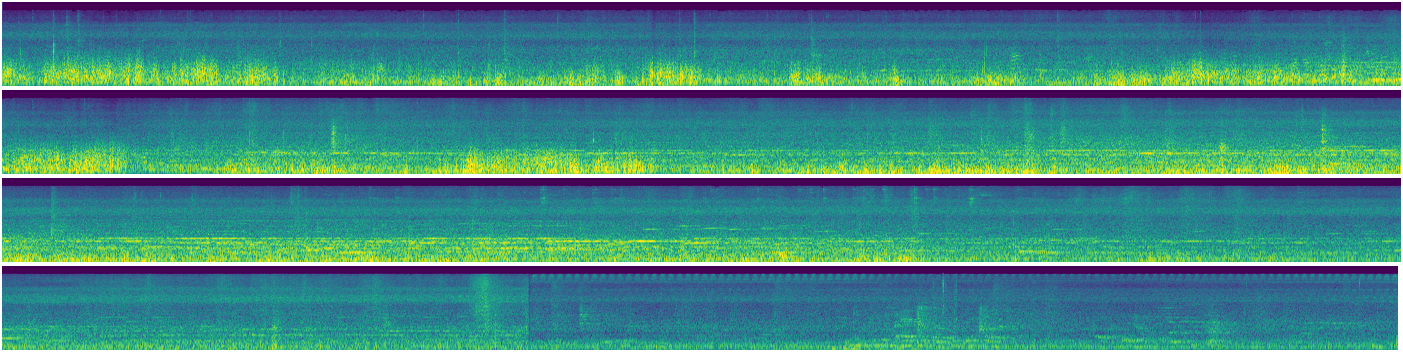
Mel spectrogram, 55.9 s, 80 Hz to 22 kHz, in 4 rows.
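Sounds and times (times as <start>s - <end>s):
wind buffeting microphone: 0.0s - 47.3s
diesel railcar idling: 9.6s - 47.3s
faint steady machine tone: 12.0s - 55.9s.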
